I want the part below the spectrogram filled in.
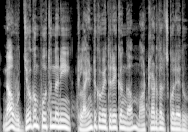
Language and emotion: Telugu, fearful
